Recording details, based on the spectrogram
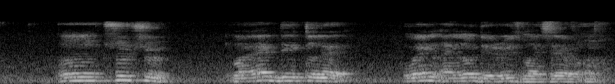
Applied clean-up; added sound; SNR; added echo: none; Water; 16 dB; reverberation time 0.4 s.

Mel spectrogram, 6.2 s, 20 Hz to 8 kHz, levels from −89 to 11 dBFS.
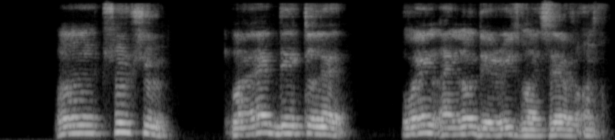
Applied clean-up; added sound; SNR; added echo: neural mask model DeepFilterNet 3.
